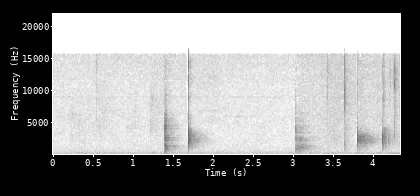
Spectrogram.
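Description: Snooker balls clicking: a sharp click of the cue striking the cue ball, then the cue ball hitting a red a fraction of a second later, followed by softer knocks about three seconds in as the balls come to rest.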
